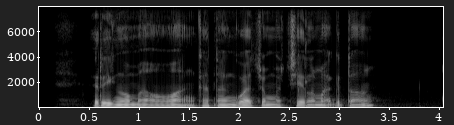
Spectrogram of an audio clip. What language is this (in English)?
Luo (Kenya and Tanzania)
